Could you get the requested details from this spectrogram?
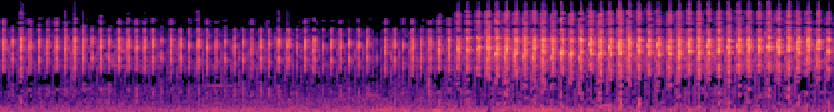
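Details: Lovebird long 'ngekek' chatter, konslet style, used as a training master for songbirds like cendet and murai batu: soft rapid rattling pulses that swell into a denser, louder buzz in the second half.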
